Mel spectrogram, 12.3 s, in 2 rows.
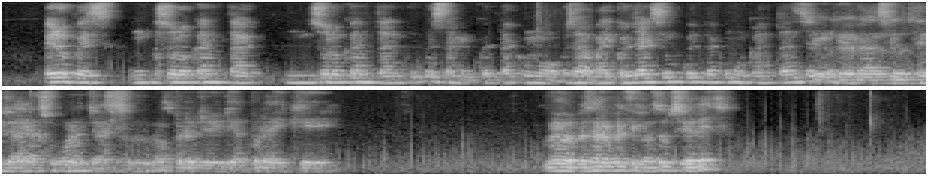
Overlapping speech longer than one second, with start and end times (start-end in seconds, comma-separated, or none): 5.4-7.2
